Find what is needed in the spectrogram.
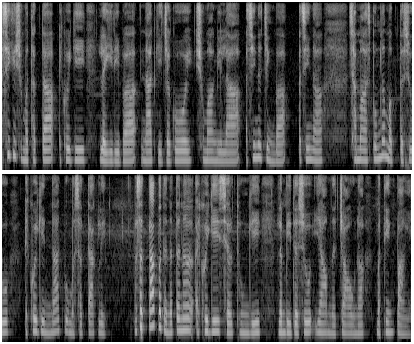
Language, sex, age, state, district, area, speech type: Manipuri, female, 45-60, Manipur, Imphal West, urban, spontaneous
